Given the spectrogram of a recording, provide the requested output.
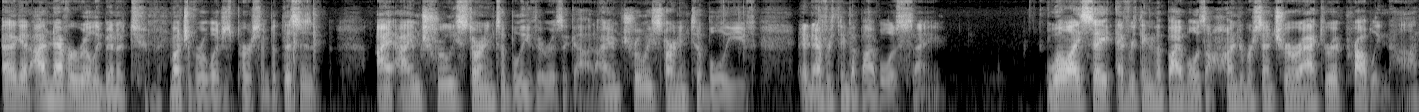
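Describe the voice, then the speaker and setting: A man at a medium pitch with ordinary pitch variation, a very fast pace and big swings in loudness, in a very clean recording with a silent background. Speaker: vlogger. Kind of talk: personal vlog monologue. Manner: halting, stumbling over words.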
